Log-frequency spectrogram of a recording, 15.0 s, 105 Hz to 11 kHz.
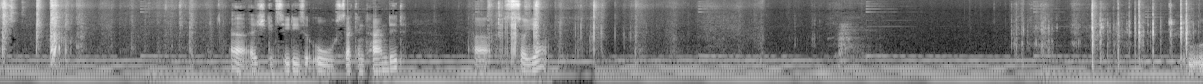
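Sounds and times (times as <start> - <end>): background music of held chords: 0.0 - 15.0.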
